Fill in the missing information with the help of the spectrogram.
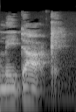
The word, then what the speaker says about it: Médoc: And the left bank is, you have the main region, it's called Medoc, and it's spelled M-E-D-O-C. kind of sounds just like it's spelled, actually, Medoc.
